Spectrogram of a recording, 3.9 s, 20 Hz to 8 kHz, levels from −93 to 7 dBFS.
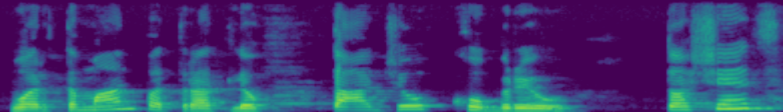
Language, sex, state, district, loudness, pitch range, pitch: Konkani, female, Goa, North and South Goa, -17 LUFS, 185-245 Hz, 220 Hz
